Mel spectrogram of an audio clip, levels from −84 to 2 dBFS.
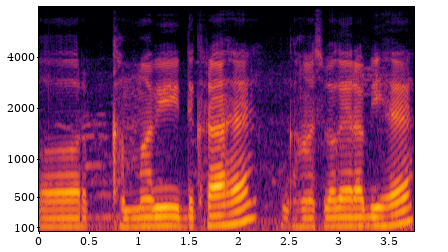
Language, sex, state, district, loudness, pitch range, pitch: Hindi, male, Madhya Pradesh, Katni, -17 LUFS, 115-125 Hz, 120 Hz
